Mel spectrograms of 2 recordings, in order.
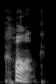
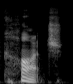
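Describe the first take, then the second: First: The word ends with a k sound. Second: The word ends with a ch sound. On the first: The speaker calls it right. "It is pronounced conch. K O N" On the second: The speaker calls it wrong. "The pronunciation is not conch"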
